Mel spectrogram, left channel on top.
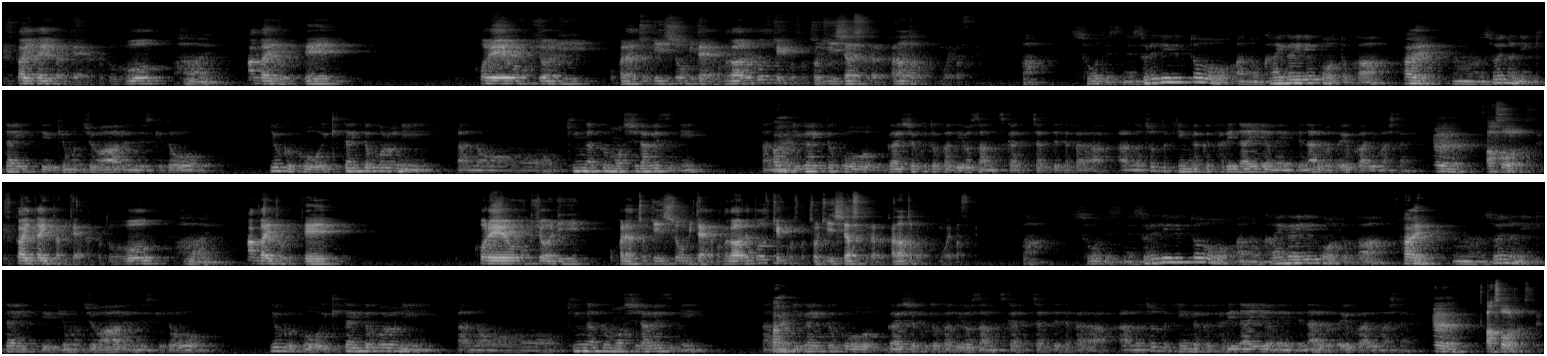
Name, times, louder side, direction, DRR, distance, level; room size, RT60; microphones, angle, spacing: voice 1, 0.1-1.5 2.5-3.3 4.8-5.8 6.2-9.6 14.0-14.3 23.1-23.3 29.7-30.6, right 2 dB, 85° right, 3 dB, 0.5 m, -30 dB
voice 2, 1.7-2.2 10.2-10.4 10.7-13.8 14.5-17.4 18.1-19.7 20.0-22.4 23.0-29.6, left 1 dB, 25° left, 1 dB, 0.4 m, -36 dB
4.1 x 2.6 x 2.2 m, 0.69 s
head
